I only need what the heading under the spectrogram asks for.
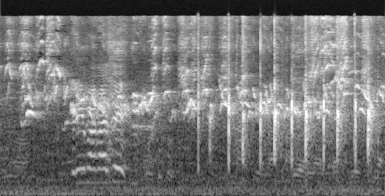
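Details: A greater green leafbird that won best title at a contest sings rapid, sharp, high chipping notes, about three a second, over a crowd's voices and other birds' whistles.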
